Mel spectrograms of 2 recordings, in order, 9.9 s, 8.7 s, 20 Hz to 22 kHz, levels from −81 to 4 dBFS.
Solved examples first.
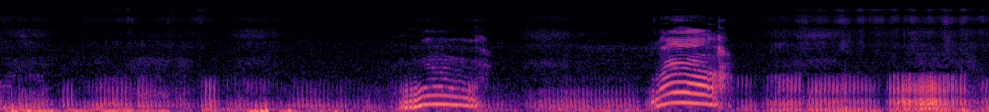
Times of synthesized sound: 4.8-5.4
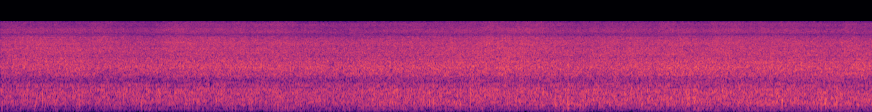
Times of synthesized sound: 1.8-2.4

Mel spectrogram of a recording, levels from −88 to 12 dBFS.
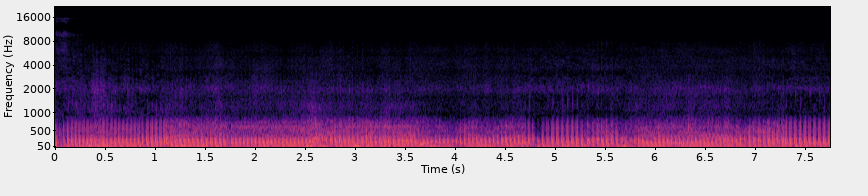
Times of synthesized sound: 1.1-4.7; 5.3-7.3

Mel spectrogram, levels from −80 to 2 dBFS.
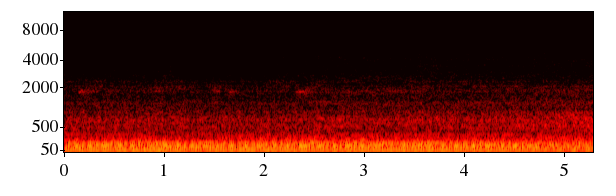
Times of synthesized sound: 0.8-1.5; 2.4-3.4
